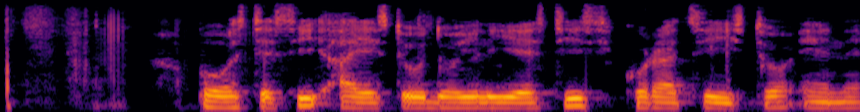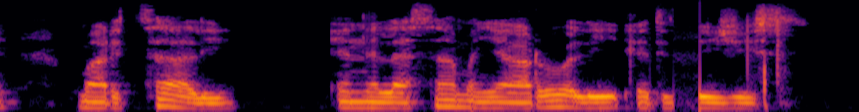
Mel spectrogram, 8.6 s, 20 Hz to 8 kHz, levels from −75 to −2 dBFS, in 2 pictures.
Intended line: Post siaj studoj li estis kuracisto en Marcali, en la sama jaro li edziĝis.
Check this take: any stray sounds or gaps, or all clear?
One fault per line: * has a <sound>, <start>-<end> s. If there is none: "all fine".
* has a dropout, 7.7-7.8 s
